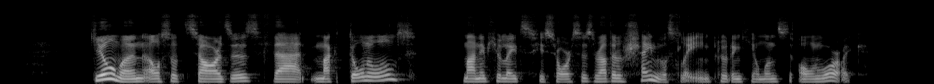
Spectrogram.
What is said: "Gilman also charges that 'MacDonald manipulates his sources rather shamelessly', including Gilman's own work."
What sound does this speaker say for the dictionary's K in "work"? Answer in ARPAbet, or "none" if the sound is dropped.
K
